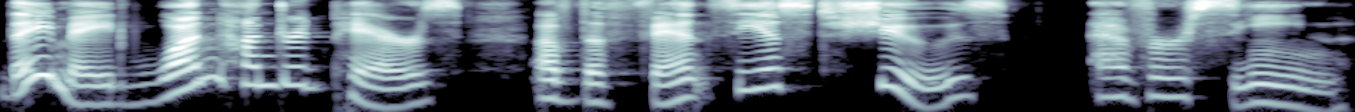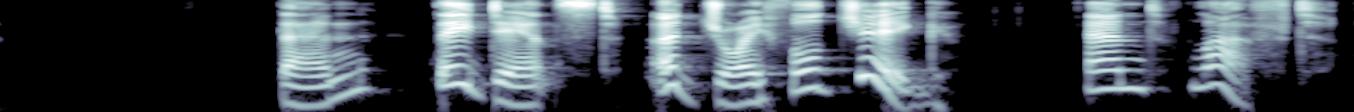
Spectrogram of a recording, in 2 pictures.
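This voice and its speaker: Very slow, animated woman reading a fairy tale. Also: mid-range voice. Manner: expressive, deliberate storytelling for young children. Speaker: children's story reader, teacher. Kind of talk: read-aloud children's fairy tale narration.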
